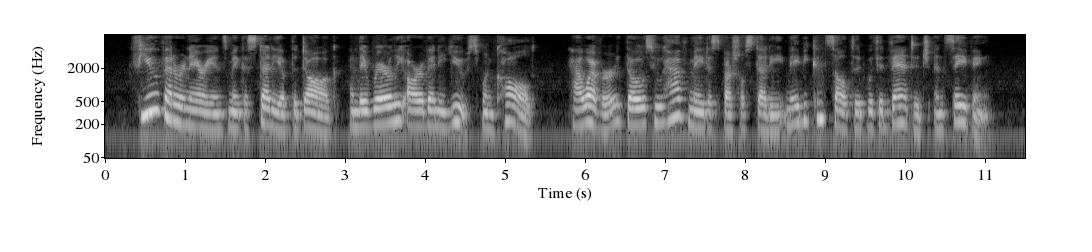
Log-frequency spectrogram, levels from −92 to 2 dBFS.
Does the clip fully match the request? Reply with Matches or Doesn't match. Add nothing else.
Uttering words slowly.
Doesn't match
